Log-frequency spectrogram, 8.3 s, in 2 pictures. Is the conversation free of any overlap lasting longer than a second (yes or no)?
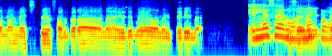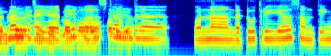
no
